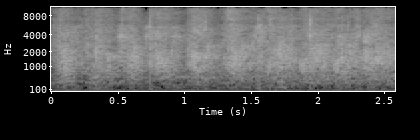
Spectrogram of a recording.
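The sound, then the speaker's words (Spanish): Applause at an anniversary celebration, a steady, dense wash of clapping that stays fairly quiet and even throughout, with no talk. “Sí, sí, merece un aplauso, claro.”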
